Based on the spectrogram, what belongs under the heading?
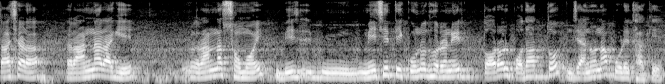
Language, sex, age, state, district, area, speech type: Bengali, male, 60+, West Bengal, Paschim Medinipur, rural, spontaneous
